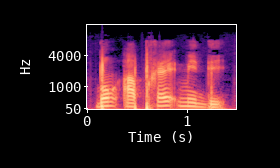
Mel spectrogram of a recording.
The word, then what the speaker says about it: bon après-midi: Jadi ketika o dan n dibaca ong, maka digabung dengan a. Bon, kalau dipisah bon après midi, s-nya tidak dibaca. Bon après midi. Tapi ketika digabung menjadi bon après-midi.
